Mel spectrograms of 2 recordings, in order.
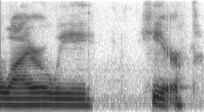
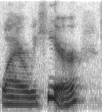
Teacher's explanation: between we and here um but the the pattern is that why are we is fast so why are we that links a little bit as well and then here is where we have our length that's the stress in that phrase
